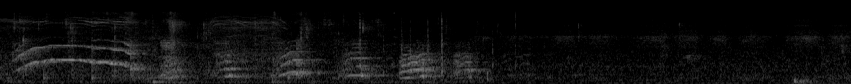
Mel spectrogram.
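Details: Xoloitzcuintli puppies of a first Swiss xolo litter whine indoors: a long arched whimper opens, followed by shorter squeaky cries over the next few seconds, then quiet room noise with faint rustles.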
